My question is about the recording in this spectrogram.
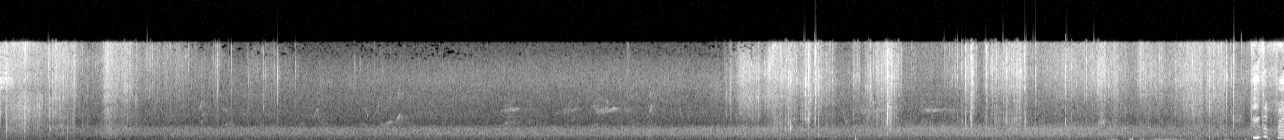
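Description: Quiet outdoor ambience under trees: a steady soft hiss with a few faint bird chirps, then irregular crackling and rustling from about nine seconds in.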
